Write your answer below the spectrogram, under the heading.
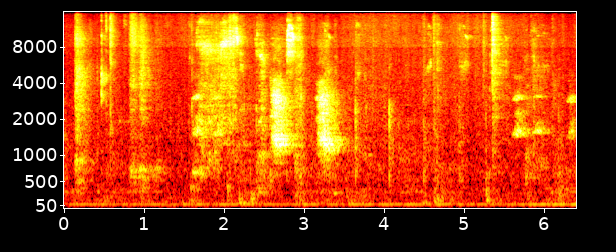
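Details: Cavalier King Charles Spaniel puppies raised indoors in a home puppy pen; two sharp high yelps about half a second apart, with scattered softer whimpers, rustling and faint voices in the room.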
